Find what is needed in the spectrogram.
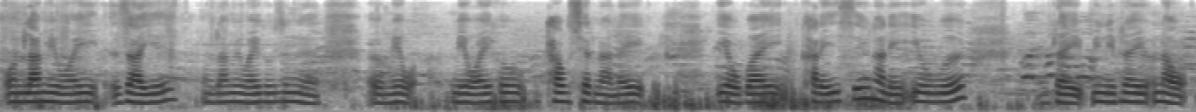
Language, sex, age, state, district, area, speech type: Bodo, female, 30-45, Assam, Kokrajhar, rural, spontaneous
